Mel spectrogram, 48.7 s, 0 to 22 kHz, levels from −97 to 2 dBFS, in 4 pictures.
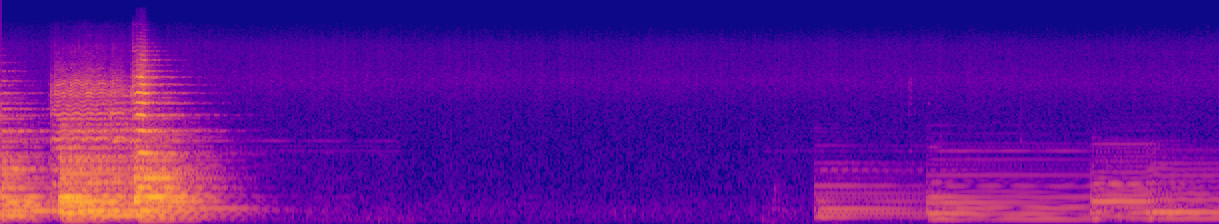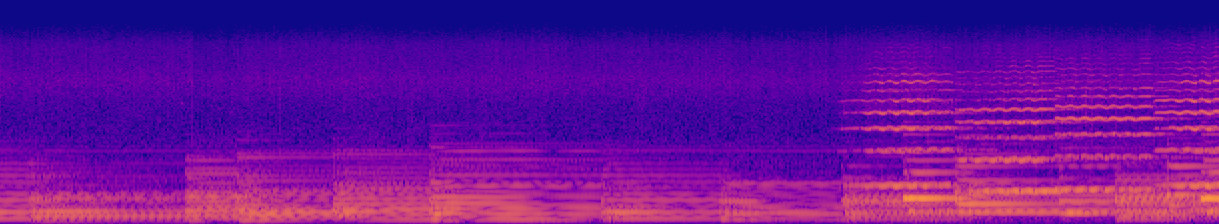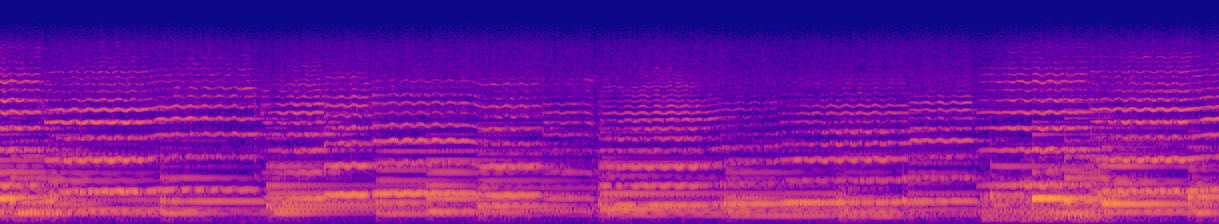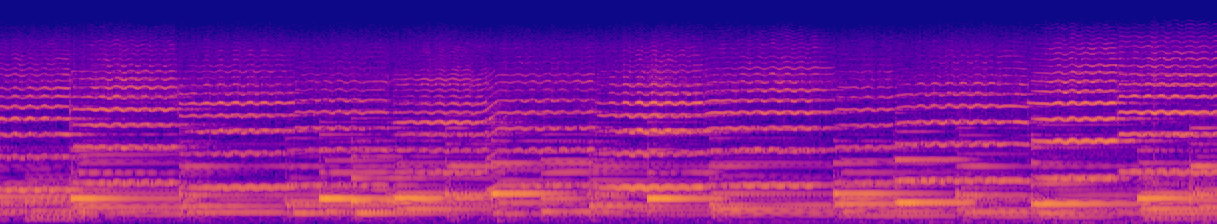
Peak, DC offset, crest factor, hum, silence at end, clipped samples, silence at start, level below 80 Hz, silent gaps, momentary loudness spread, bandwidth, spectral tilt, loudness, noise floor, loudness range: -2 dBFS; under 0.1%; 26 dB; none; 0 s; under 0.1%; 0 s; -60 dBFS; none; 19 LU; 12.5 kHz; -4.5 dB/octave; -27 LUFS; -64 dBFS; 14 LU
